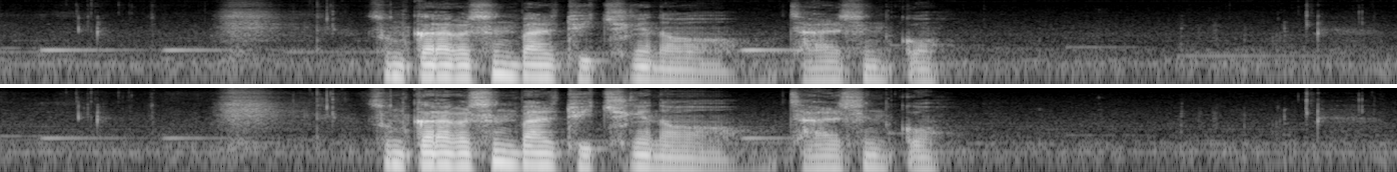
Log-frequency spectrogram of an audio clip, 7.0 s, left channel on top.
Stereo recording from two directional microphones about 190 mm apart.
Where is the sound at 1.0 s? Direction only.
25° right (ahead or behind).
